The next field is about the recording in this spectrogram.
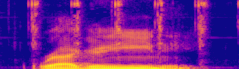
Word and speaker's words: Ragaini: So the proper way is Ragaini. Ragaini. You got to add a little spice to it.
